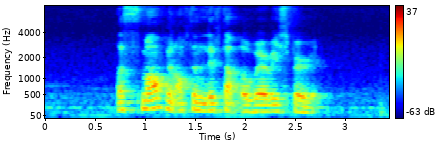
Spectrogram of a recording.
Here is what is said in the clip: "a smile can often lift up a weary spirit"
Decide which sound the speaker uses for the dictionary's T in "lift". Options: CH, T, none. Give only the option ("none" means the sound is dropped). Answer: T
